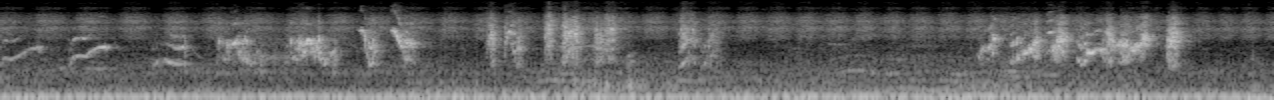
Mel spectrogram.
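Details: Budgerigars in a social colony with rising whistled chirps, then sharp chatter bursts in the middle and again near the end, over a low hum.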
